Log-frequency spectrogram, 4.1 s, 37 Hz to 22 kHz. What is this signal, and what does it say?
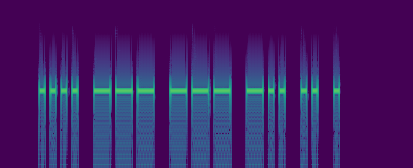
Morse code, heard as a keyed tone, about 22 wpm, 690 Hz. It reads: HOODIE
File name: Difficult Words with Hints - 22wpm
